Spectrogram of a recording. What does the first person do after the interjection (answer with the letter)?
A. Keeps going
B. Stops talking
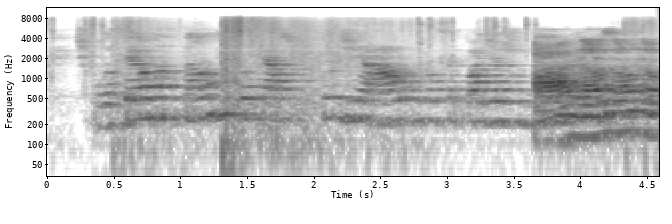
B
